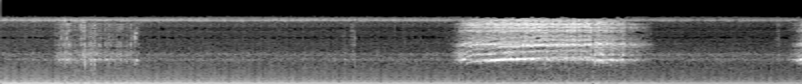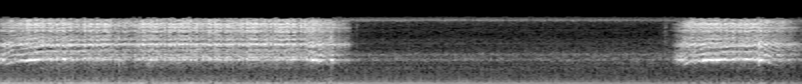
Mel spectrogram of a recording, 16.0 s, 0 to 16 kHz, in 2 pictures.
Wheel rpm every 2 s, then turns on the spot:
10, 0, 60, 30, 120, 130, 0, 50.
0-2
